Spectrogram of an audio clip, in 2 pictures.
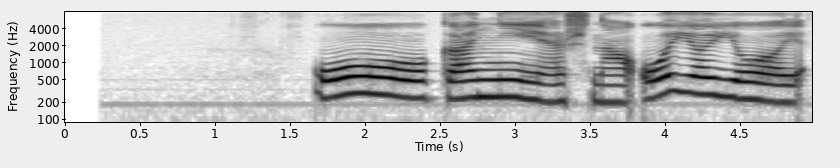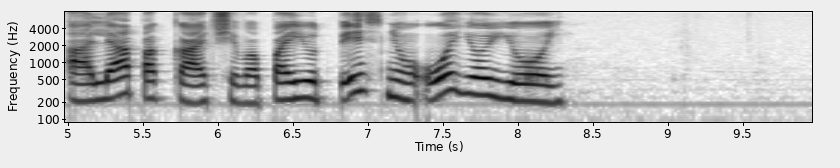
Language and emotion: Russian, positive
